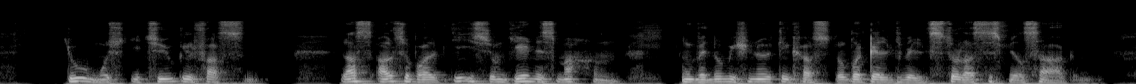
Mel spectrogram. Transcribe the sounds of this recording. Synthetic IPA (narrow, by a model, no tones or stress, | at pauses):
d̥uːmʊstd̥iːt͡syːɡl̩fasn̩ | lasʔalzobaltd̥iːsʊndjeːnəsmaχən̩ | ʊndvɛnduːmɪçnøːtɪçhastʔoːdɐɡɛltv̥ɪlstz̥olasɛsmiːɐz̥aːɡən̩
